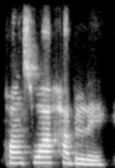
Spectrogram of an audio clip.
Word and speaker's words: François Rabelais: Okay, so what's the actual then appropriately pronounced name of the university that I just butchered, where you were an exchange student? So it's François Rabelais.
